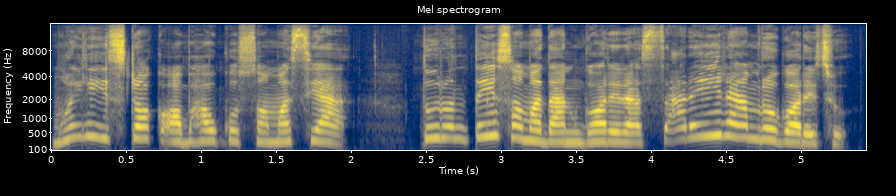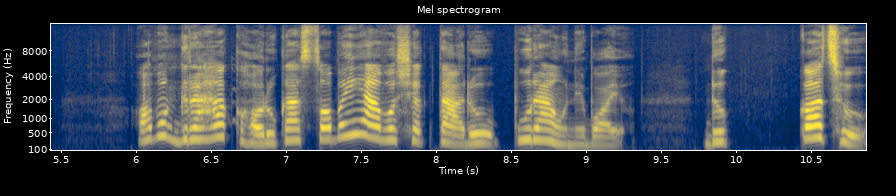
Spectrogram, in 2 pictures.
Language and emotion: Nepali, happy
